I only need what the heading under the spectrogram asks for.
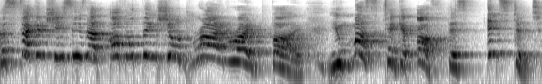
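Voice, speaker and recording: In a put-on character voice, a woman shouts and bellows at an extremely high pitch with very wide pitch swings, a fairly slow pace and slight echo. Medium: read story. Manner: shouting, bellowing.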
